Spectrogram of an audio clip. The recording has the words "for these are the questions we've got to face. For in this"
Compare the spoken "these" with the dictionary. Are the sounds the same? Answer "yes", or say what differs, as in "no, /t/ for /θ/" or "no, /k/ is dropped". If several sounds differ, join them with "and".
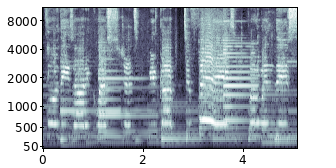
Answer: yes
